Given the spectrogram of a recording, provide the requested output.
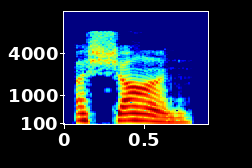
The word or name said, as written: ishan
